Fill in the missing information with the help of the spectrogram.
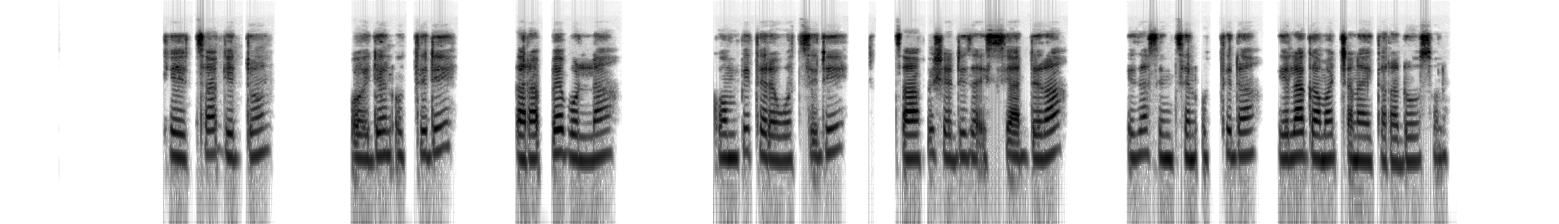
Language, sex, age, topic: Gamo, female, 25-35, government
